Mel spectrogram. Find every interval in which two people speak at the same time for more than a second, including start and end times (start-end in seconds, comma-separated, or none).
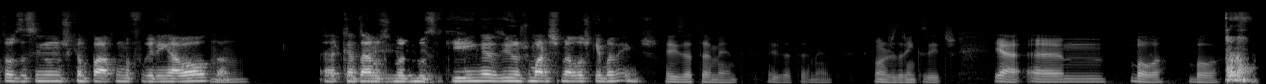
3.3-4.6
